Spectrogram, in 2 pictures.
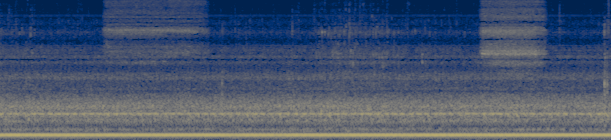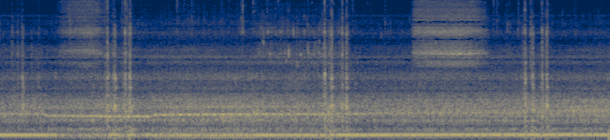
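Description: An underwater scooter's motor hums steadily and loudly.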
